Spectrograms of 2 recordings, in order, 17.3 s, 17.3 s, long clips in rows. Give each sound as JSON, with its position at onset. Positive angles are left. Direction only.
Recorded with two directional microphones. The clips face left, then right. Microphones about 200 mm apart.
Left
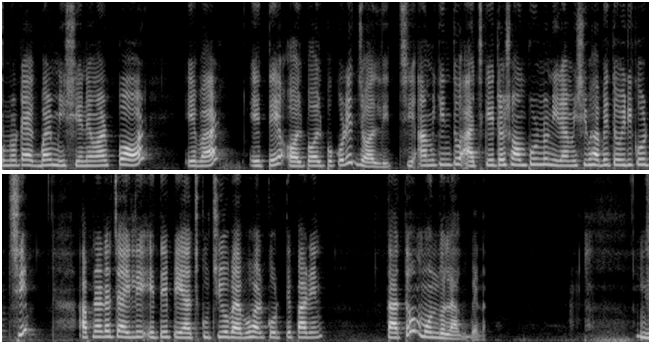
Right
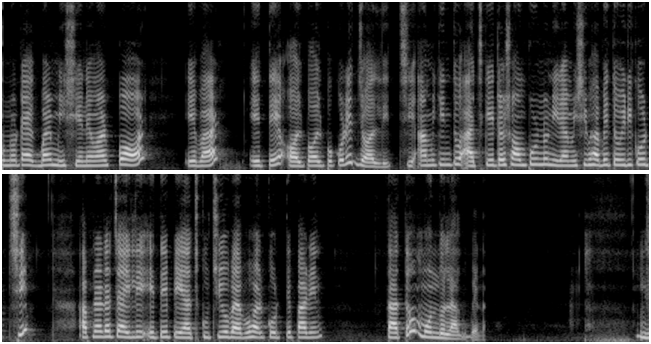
{"t": 0.0, "sound": "a woman's voice", "side_deg": -40}
{"t": 16.4, "sound": "dog", "side_deg": -30}
{"t": 17.1, "sound": "a woman's voice", "side_deg": -30}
